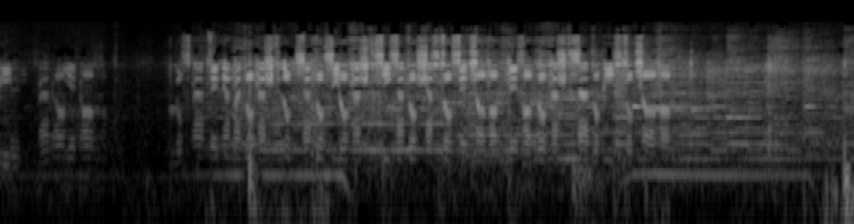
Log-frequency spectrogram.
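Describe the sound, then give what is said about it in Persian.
A phone rings with a bright, melodic ringtone that plays continuously for several seconds after a brief pause, fairly loud, with no one talking over it, as a call placed from an Android phone goes through. “خب ببینید دوستان، الان این داره زنگ میزنه.”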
